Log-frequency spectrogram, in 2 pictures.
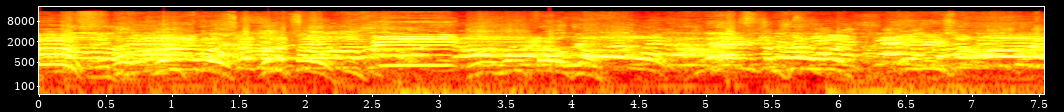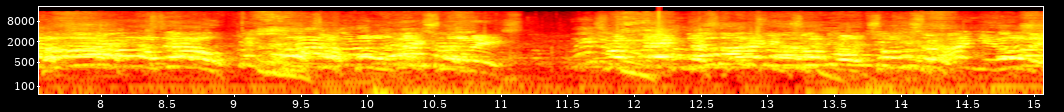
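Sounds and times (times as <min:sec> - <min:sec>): crowd yelling and shouting: 0:00.0 - 0:15.0
person crying out: 0:09.2 - 0:09.7.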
